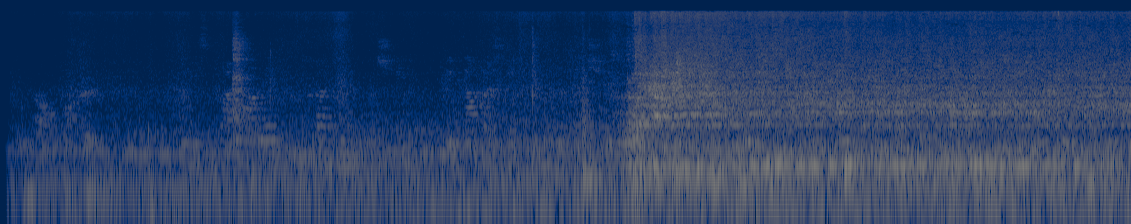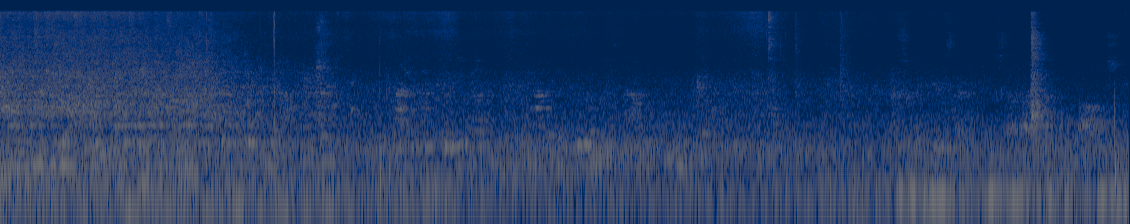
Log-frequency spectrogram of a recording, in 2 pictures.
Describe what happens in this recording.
Flushing the toilet before turning off the light, with distant TV mumble in the background.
